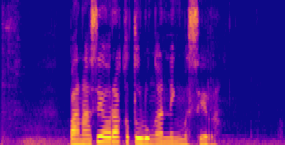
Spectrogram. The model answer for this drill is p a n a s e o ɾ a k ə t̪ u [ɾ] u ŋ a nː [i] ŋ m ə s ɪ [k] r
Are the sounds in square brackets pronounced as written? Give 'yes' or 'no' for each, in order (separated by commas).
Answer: no, no, no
